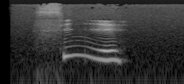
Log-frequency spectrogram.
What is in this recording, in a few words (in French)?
"signer", francais; phonetique; les consonnes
